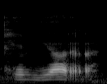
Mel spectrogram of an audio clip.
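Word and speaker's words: piñata: and na in the middle of the alphabet sounds something like the NY and can and other Spanish words that you might have heard before like jalapeno and pinata.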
